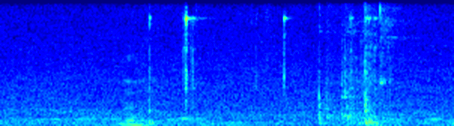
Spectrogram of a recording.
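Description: A few light, sharp metallic clicks and clinks as a brush cutter's metal gear head and shaft are handled, about a second in and again near the end; the engine is not running.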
